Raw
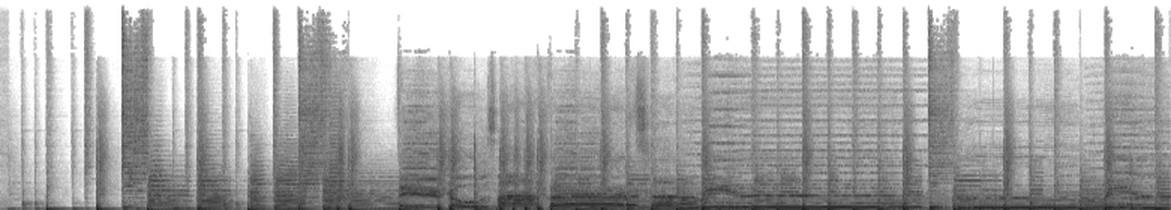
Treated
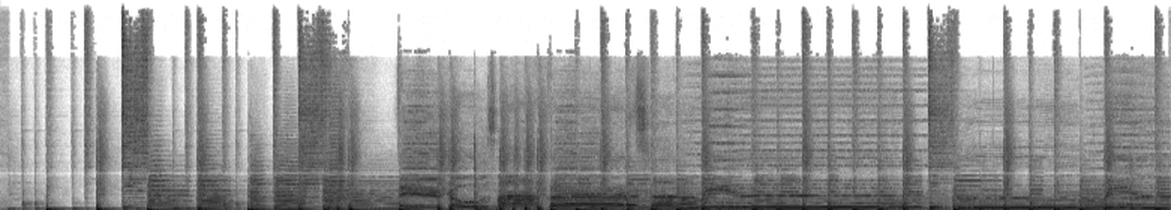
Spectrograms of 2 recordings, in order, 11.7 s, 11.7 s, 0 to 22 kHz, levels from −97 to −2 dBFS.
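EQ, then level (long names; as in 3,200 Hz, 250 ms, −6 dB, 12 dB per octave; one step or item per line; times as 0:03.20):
parametric band 69 Hz +12.5 dB 0.35 octaves
high-shelf EQ 11,000 Hz +8.5 dB
notch filter 3,900 Hz, Q 6.5
+4.5 dB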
